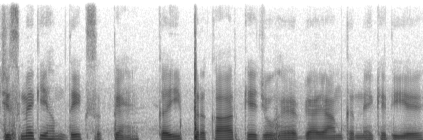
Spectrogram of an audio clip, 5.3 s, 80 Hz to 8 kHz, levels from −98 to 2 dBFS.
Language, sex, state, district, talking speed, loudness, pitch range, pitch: Hindi, male, Chandigarh, Chandigarh, 170 wpm, -22 LUFS, 115-135 Hz, 125 Hz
